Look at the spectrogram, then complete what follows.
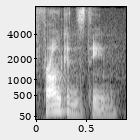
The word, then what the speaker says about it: Frankenstein: Ah, actually, it's pronounced Frankenstein.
